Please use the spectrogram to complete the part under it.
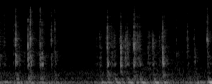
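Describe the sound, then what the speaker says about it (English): Typing on a computer keyboard while entering an SSH command: a quick run of clicky keystrokes in bursts with a short pause in the middle, fairly quiet and close, with no talking. "I'm going to type this in"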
